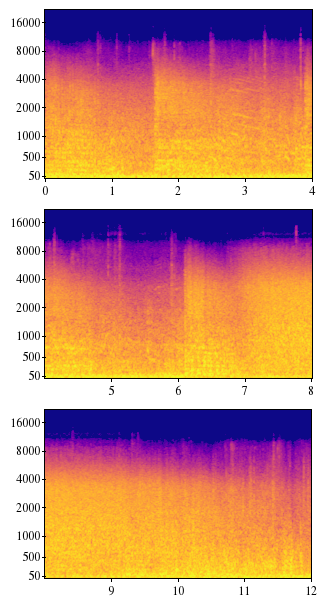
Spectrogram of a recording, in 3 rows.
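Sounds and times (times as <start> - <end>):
fireworks bursting: 5.9 - 12.0.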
